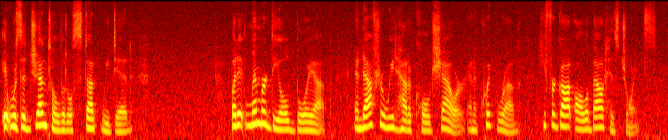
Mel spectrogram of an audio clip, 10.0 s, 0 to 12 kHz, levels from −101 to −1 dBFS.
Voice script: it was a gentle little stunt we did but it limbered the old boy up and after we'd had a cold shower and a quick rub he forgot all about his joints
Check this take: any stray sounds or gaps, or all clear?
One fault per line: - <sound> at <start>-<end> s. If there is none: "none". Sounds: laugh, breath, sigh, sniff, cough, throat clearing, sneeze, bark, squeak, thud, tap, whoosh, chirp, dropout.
none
